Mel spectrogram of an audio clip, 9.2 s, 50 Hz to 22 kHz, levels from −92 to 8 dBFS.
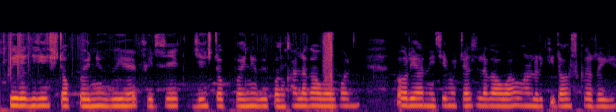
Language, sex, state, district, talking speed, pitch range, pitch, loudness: Maithili, female, Bihar, Supaul, 215 wpm, 210-215 Hz, 215 Hz, -29 LUFS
